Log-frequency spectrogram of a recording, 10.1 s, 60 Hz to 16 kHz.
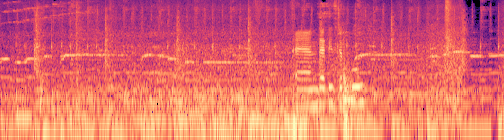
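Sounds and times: music with repeating bass: 0:00.0 - 0:10.0.

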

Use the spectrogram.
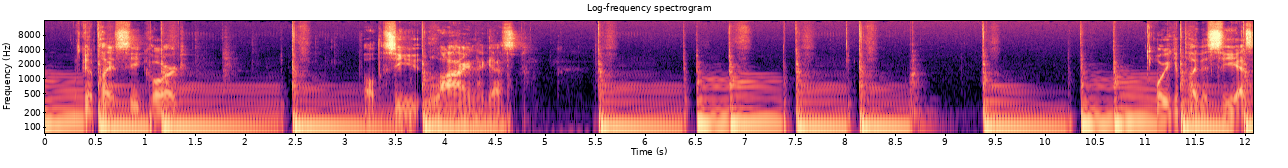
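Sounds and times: plucked upright bass line: 0:00.0 - 0:04.7, 0:05.5 - 0:12.0.

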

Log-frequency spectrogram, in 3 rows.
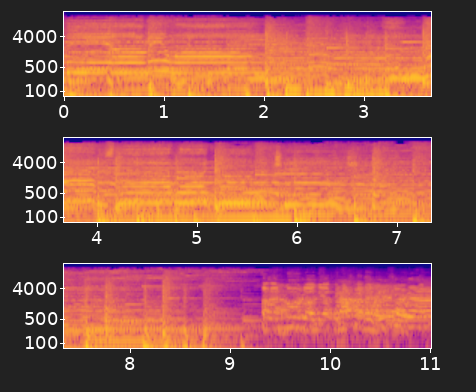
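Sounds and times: music track: 0:00.0 - 0:09.8.

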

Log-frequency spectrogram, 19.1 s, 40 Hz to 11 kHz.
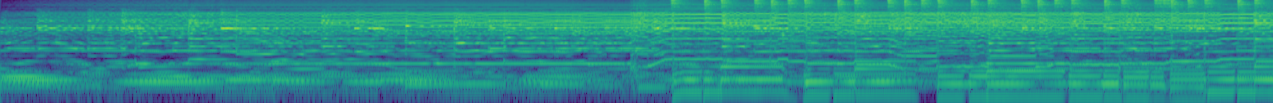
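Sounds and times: bass guitar: 0:00.0 - 0:19.0
distorted electric guitars: 0:00.0 - 0:19.0
drums: 0:10.0 - 0:19.0.

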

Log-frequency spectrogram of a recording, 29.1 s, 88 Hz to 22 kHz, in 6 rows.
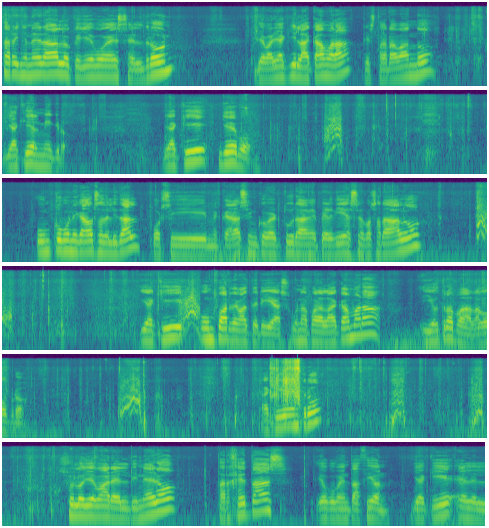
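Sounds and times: bag fabric rustling: 0:04.4 - 0:10.4, 0:14.2 - 0:18.0, 0:19.0 - 0:26.2
zipper pulled open: 0:07.2 - 0:09.6, 0:14.4 - 0:16.7, 0:20.1 - 0:25.0.

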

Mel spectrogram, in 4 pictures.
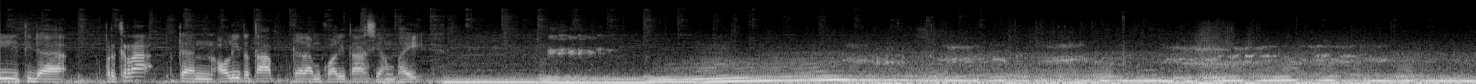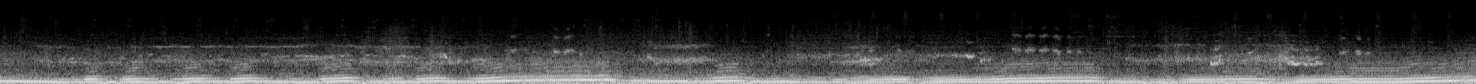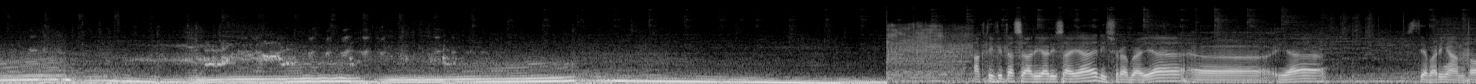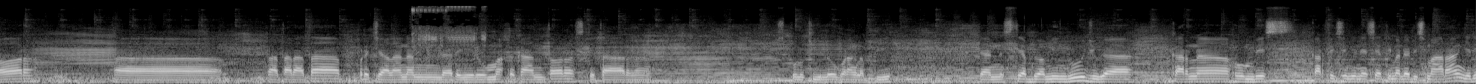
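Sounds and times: car engine revving: 0:04.2 - 0:40.2, 0:42.7 - 0:59.0.

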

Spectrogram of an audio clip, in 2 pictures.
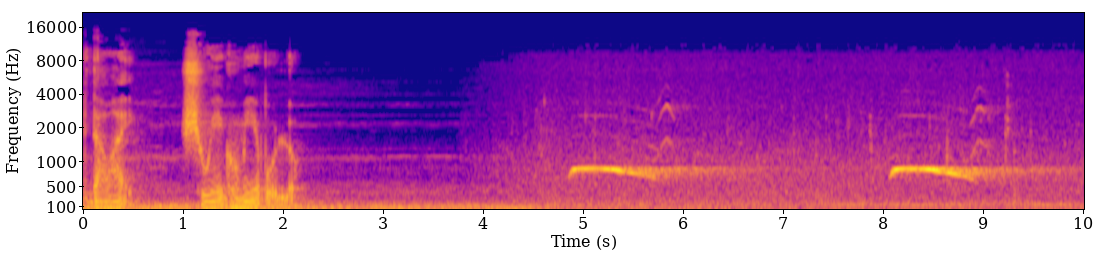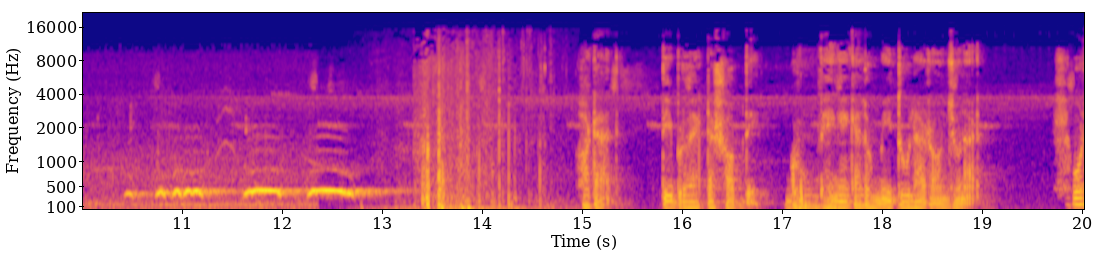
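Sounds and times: owl hooting: 0:04.7 - 0:06.7, 0:08.0 - 0:13.3.

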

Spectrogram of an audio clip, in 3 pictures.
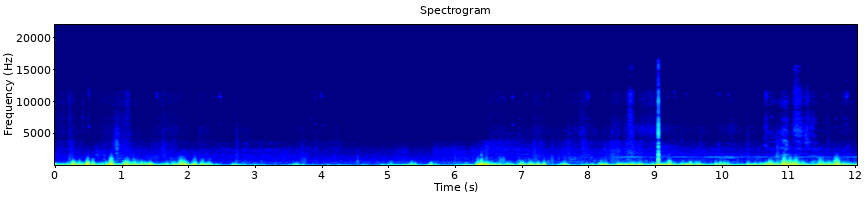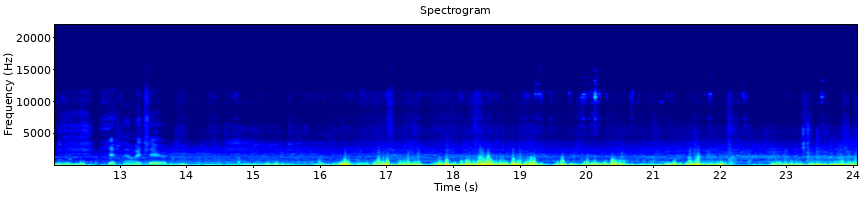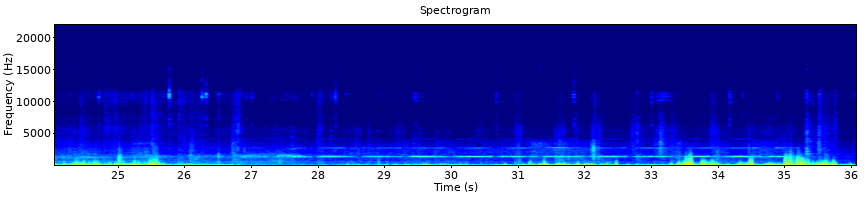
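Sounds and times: footsteps in snow: 0:00.0 - 0:04.6, 0:23.2 - 0:29.1
wind buffeting microphone: 0:00.0 - 0:36.0
vehicle backup alarm beeping: 0:07.9 - 0:35.8.

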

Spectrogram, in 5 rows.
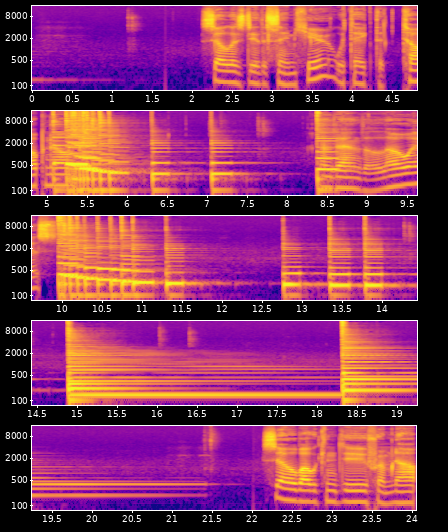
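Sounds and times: nylon-string guitar chords: 0:05.1 - 0:07.7, 0:08.4 - 0:09.0, 0:10.0 - 0:21.4.

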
